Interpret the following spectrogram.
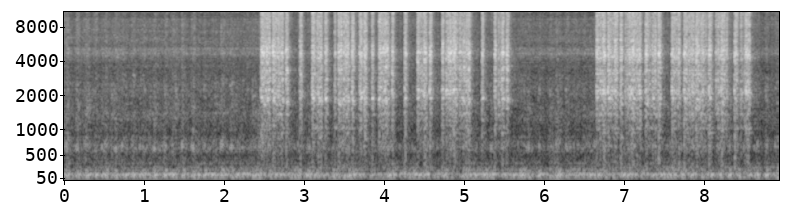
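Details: De Tomaso Pantera GTS V8 at idle: bursts of metallic chattering rasp come and go over the lumpy rumble. This is clutch release bearing noise, and both new replacement bearings were faulty.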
